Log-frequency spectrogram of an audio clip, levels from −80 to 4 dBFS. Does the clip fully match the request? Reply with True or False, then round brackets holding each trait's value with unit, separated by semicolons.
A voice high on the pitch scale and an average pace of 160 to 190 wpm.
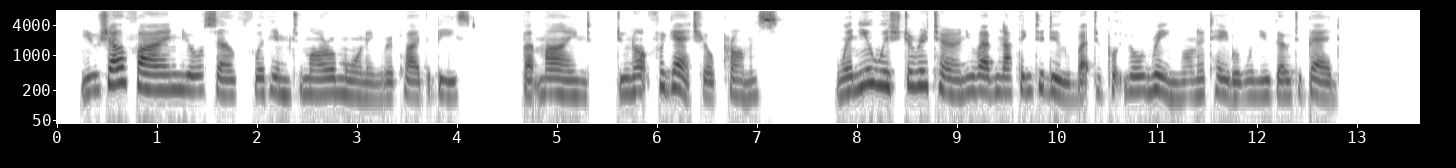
False (175 Hz; 185 wpm)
